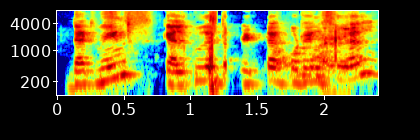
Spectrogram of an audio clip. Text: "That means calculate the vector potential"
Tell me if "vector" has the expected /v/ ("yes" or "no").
no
